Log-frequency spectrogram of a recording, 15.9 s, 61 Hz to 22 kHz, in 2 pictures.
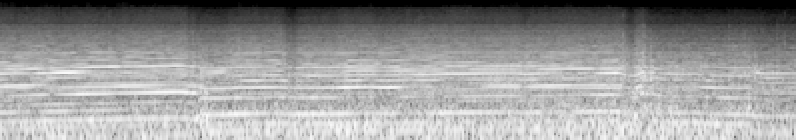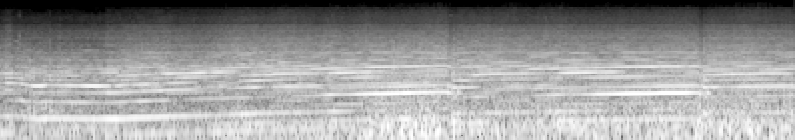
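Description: Porsche 911 racing car on soft tires in Gran Turismo 7 with traction control off, a loud, continuous engine note that climbs repeatedly through upshifts and dips briefly under braking.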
